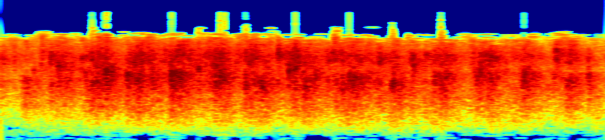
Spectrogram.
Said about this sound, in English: Applause is greatly appreciated.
